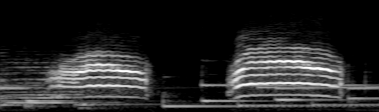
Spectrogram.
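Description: A cat lets out two long, drawn-out, loud meows separated by a short pause, with faint steady tones humming underneath.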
